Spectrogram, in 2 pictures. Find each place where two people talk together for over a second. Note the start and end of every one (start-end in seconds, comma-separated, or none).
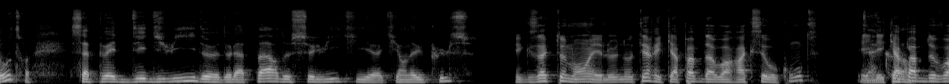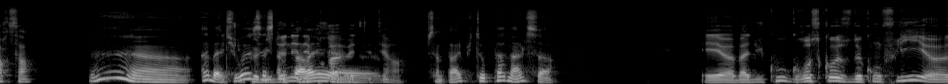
11.7-13.4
